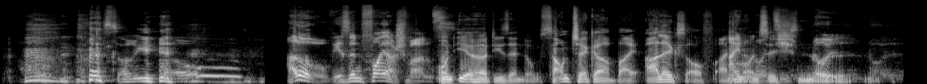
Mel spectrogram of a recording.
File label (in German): Station ID mit Sorry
